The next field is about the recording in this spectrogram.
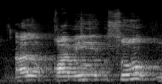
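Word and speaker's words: القميص: are known as, yes, letters which need to be pronounced with the full mouth, like Kha, Sad, Dad, Ghain, Ta, Qaf, and Za.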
